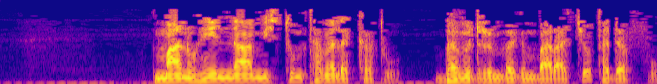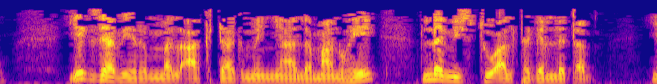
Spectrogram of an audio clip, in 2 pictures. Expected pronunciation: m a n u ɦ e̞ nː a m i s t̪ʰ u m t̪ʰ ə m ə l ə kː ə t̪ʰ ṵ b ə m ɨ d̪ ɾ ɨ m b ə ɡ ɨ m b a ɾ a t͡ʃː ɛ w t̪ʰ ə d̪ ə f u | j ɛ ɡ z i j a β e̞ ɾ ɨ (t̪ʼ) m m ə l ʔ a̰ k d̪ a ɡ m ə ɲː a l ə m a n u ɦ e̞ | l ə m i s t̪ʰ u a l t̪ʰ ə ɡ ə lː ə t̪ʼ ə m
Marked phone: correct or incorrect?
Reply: incorrect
